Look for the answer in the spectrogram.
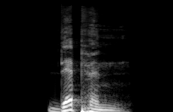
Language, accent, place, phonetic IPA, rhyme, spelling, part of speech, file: German, Germany, Berlin, [ˈdɛpn̩], -ɛpn̩, Deppen, noun, De-Deppen.ogg
- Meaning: plural of Depp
